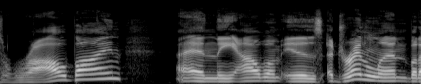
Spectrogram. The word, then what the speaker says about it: Adrenalin: and the album is adrenaline but I believe it's adrenaline the German word for it all these titles are in German so I'm about to butcher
